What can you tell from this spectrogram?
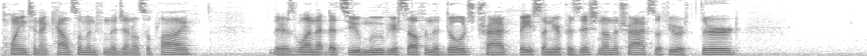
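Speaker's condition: No condition

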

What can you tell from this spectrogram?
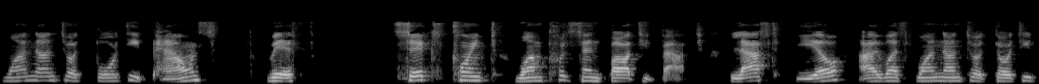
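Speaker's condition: Cerebral palsy; cause: slightly wrapped around neck, affects balance, speech, coordination, childhood walker, wheelchair, crutches, leg braces, helmet, frequent falls

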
